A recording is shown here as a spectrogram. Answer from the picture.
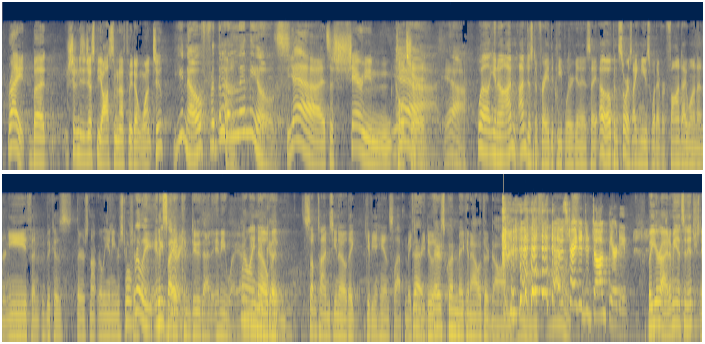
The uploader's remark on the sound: Live from the Fan Appreciation Party sponsored by Squarespace, at 8183 Studio in Kansas City. What a great turnout we had for our party. Discuss the state of interactive advertising with the audience.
